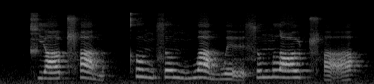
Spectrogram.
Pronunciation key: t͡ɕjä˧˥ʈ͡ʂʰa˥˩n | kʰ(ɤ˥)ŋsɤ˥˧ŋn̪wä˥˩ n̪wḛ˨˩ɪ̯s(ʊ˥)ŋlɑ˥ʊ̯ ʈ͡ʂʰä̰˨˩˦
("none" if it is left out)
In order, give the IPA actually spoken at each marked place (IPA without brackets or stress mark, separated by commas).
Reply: ɤ˥˧, ʊ˥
